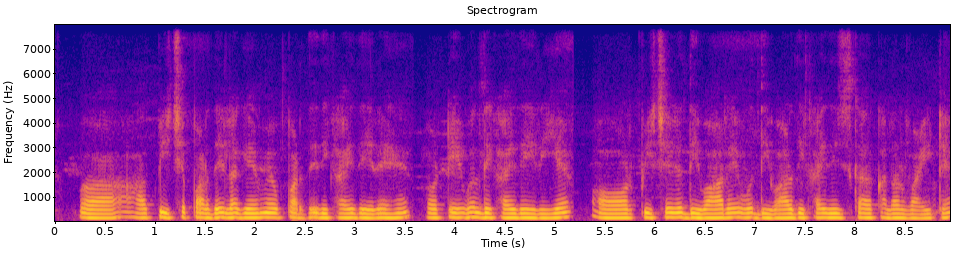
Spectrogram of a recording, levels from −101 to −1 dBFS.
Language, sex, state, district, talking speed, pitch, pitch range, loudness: Hindi, female, Bihar, Sitamarhi, 205 wpm, 175 Hz, 170-185 Hz, -15 LUFS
